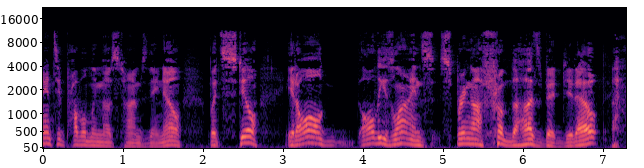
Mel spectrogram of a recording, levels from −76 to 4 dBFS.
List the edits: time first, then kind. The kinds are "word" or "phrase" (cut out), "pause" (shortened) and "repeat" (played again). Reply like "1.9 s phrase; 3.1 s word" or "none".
none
